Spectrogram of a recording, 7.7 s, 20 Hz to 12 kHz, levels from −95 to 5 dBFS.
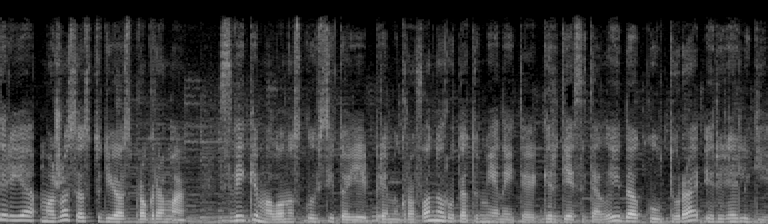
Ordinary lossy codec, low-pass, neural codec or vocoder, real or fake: MP3, 96 kbps; 10.8 kHz; none; real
